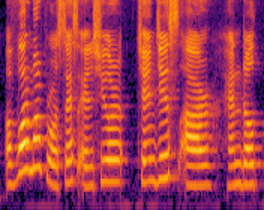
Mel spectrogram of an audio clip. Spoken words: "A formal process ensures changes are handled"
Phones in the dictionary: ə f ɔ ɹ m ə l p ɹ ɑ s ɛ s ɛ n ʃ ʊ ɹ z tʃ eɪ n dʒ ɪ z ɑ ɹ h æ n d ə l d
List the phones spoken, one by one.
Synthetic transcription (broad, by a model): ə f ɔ ɹ m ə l p ɹ ɑ s ɛ s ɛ n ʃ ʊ ɹ tʃ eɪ n dʒ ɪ s ɑ ɹ h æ n d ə l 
